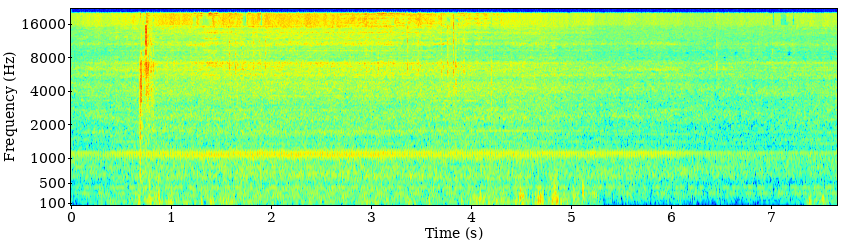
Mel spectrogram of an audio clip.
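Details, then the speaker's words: 2009 Haier 5,000 BTU window air conditioner, 12 years old, Rechi Precision compressor, first season startup on high cool; even fan rush and steady mid-pitched compressor hum, quieter than owner remembers, pressure sounds healthy; normal operation. "high cool well that scene is really quiet i guess it was uh it's quieter than i remember it sounds nice sounds good pressure sounds healthy"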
